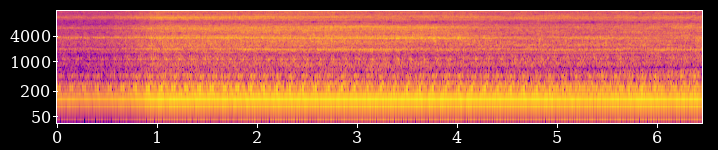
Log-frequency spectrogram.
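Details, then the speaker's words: 1979 Pontiac Trans Am LS-swapped V8 with cold air intake, just started: deep, even idle with steady low rumble, no knocks or misses, settling smoothly; healthy normal idle. "awful nice and smooth isn't"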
